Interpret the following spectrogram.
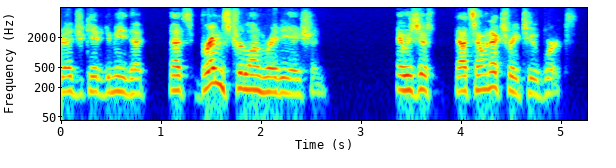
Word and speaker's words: Bremsstrahlung: Manuela, How do you pronounce that? Which one? Bremsstrahlung. Bremsstrahlung. Bremsstrahlung.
